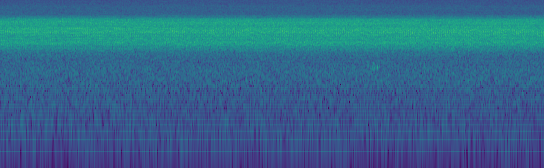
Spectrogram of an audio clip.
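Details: Summer cicada chorus, loud at this season, forms an unbroken, hissing high buzz at an even level throughout, with no other clear sounds.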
